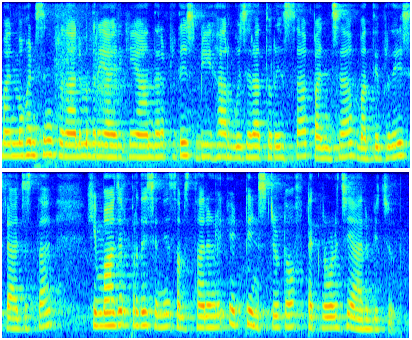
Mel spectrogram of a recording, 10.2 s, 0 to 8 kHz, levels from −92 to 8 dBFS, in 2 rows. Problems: constant background noise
